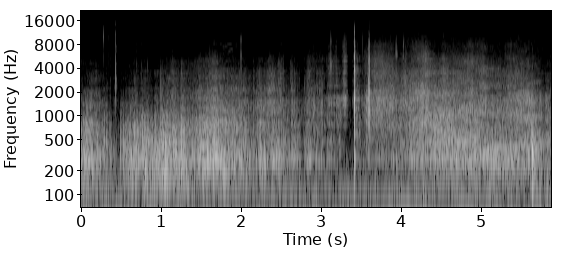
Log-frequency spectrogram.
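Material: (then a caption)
Cardboard. Long black nails scratch and tap the printed side of a medium, hollow black Boxycharm cardboard box held upright. A steady, papery midrange scraping is broken by a few sharp, bright taps with almost no ring.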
